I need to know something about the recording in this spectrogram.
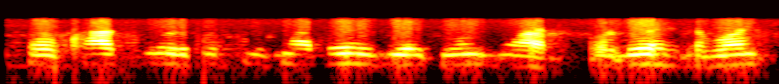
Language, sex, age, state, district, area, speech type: Maithili, female, 60+, Bihar, Araria, rural, conversation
